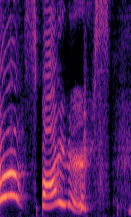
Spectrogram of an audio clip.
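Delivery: very high, loud, cartoonish shriek. Retelling a movie scene where a streamer sees a spider: imitating a cartoonish scream. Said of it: "he screams like, like you would picture a cartoon character to scream".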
